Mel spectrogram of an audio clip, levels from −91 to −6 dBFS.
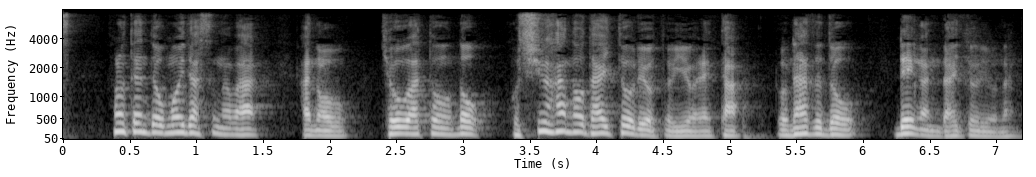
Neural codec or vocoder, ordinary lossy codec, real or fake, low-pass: none; none; real; 7.2 kHz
